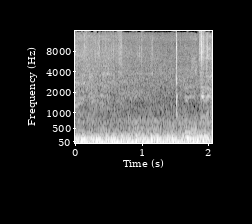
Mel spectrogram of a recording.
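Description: Car engine idling steadily, heard from inside the cabin as a low, even rumble.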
